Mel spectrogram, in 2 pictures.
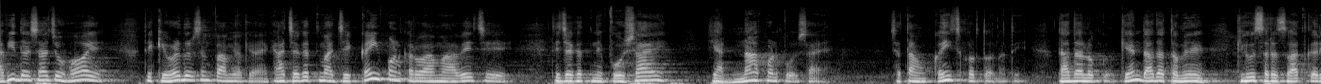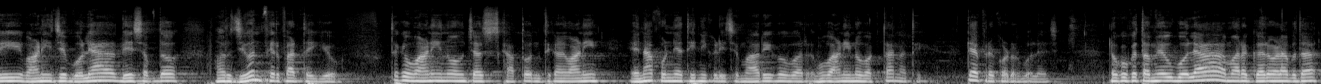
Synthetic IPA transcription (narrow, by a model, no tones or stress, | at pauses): aʋid̪əʃad͡ʒoɦɔj | t̪ekeʋəɭd̪əɾʃənpamjõkeʋa̰j̰̃kead͡ʒəɡət̪mãd͡ʒekə̃ĩpəɳkəɾʋamãaʋet͡ʃʰe | t̪ed͡ʒəɡət̪nepoʃaje | janapəɳpoʃa̰e | t͡ʃʰət̪ãɦũkə̃ĩd͡ʒkəɾt̪onət̪ʰi | d̪ad̪alokkend̪ad̪at̪əmekeʋũsəɾəsʋat̪kəɾiʋaɽ̃id͡ʒeboljabeʃəbd̪əmaɾũd͡ʒiʋənpʰɪɾfaɾt̪ʰəiɡəjũ | t̪okeũʋaɽ̃inod͡ʒəʃkʰat̪onət̪ʰikaʋaɽ̃ienapʊɳnjət̪ʰinɪkɭit͡ʃʰemaɾikʋəɾɦũʋaɽ̃inoʋəkt̪anət̪ʰi | ʈepɾekɔ̰ɖəɾbolet͡ʃʰe̥ | lokoket̪əmeeʋũɓoljaəmaɾaɡʱəɾʋaɭabəd̪ʱa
